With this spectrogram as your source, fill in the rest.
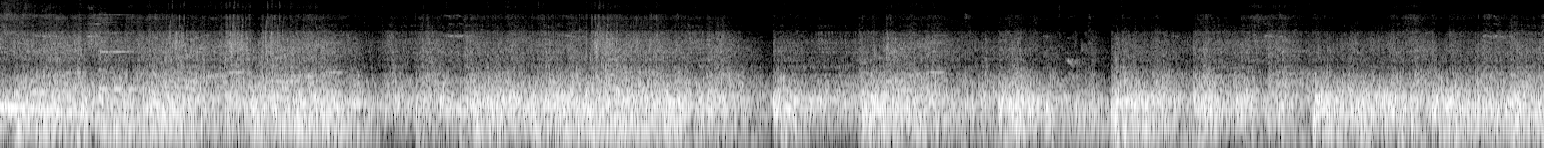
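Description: Explosions boom in a video game battle.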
